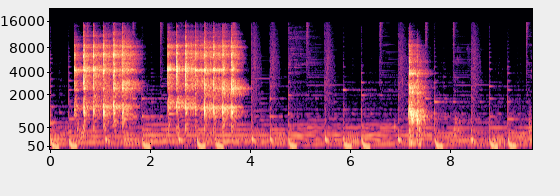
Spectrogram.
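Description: Flour, salt and water for Shaanxi baiji mo bread dough are stirred in a ringing bowl, making two long bursts of rapid scraping and clinking, followed by sparser single knocks and a final short scrape, all close by.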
